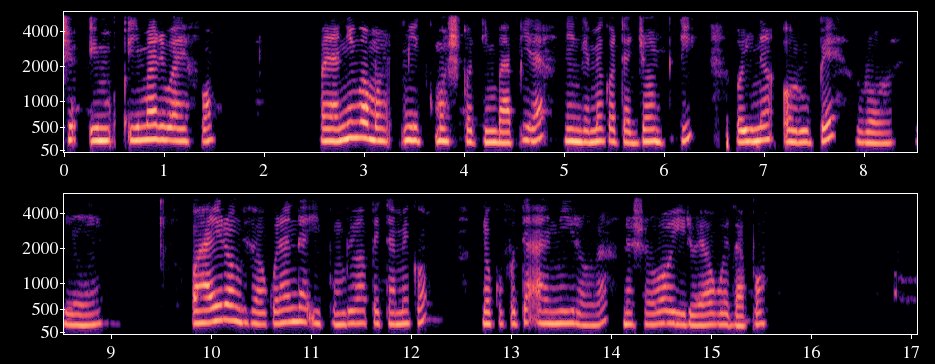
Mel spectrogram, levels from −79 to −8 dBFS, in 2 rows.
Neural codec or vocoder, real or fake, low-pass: vocoder, 44.1 kHz, 128 mel bands every 512 samples, BigVGAN v2; fake; 5.4 kHz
